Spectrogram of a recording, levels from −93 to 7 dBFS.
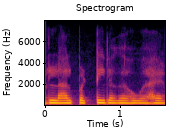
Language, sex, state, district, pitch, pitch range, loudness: Hindi, female, Jharkhand, Palamu, 230 Hz, 220-235 Hz, -13 LUFS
